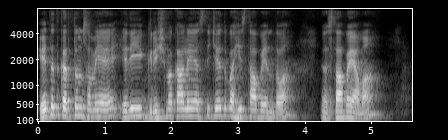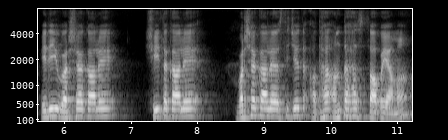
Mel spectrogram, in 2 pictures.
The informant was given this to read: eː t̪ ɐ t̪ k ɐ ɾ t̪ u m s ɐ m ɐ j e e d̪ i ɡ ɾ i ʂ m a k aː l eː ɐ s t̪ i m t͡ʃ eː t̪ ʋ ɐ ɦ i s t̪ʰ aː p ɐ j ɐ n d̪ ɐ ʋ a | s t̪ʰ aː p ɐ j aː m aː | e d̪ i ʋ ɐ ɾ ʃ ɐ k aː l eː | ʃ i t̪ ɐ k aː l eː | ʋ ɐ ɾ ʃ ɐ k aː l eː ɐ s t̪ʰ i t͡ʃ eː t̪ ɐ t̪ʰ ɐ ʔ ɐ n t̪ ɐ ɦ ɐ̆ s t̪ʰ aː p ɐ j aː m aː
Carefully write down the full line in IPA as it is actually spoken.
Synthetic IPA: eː t̪ ɐ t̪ k ɐ ɾ t̪ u m s ɐ m ɐ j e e d̪ i ɡ ɾ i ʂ m ɐ k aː l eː ɐ s t̪ i t͡ʃ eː t̪ ʋ ɐ ɦ i s t̪ʰ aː p ɐ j ɐ n t̪ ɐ ʋ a | s t̪ʰ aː p ɐ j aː m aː | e d̪ i ʋ ɐ ɾ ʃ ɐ k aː l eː | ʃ iː t̪ ɐ k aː l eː | ʋ ɐ ɾ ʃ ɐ k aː l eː ɐ s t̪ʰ i t͡ʃ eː t̪ ɐ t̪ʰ ɐ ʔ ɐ n t̪ ɐ ɦ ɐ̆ s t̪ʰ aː p ɐ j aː m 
